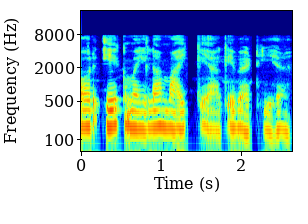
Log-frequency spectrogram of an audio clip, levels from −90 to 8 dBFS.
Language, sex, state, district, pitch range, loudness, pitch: Hindi, female, Haryana, Jhajjar, 155-175 Hz, -20 LUFS, 165 Hz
